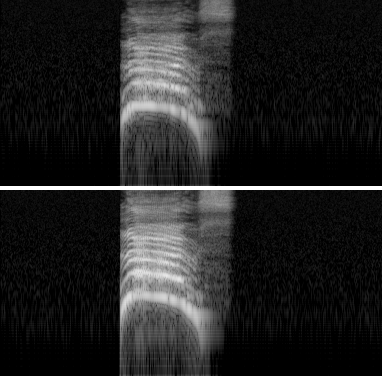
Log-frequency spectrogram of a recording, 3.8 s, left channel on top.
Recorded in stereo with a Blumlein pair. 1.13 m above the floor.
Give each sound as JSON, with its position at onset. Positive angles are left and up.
{"t": 1.2, "sound": "a shout", "azimuth_deg": -35, "distance_m": 0.8}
